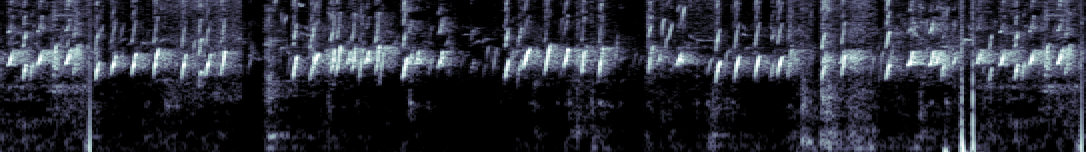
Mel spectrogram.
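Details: Goldfinch song meant to prompt a quiet goldfinch to start singing: rapid tinkling, twittering phrases repeated in bursts with brief gaps, broken by a few loud clicks.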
